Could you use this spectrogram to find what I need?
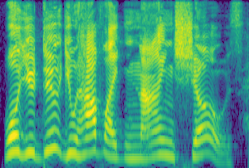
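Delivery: ordinary talk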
